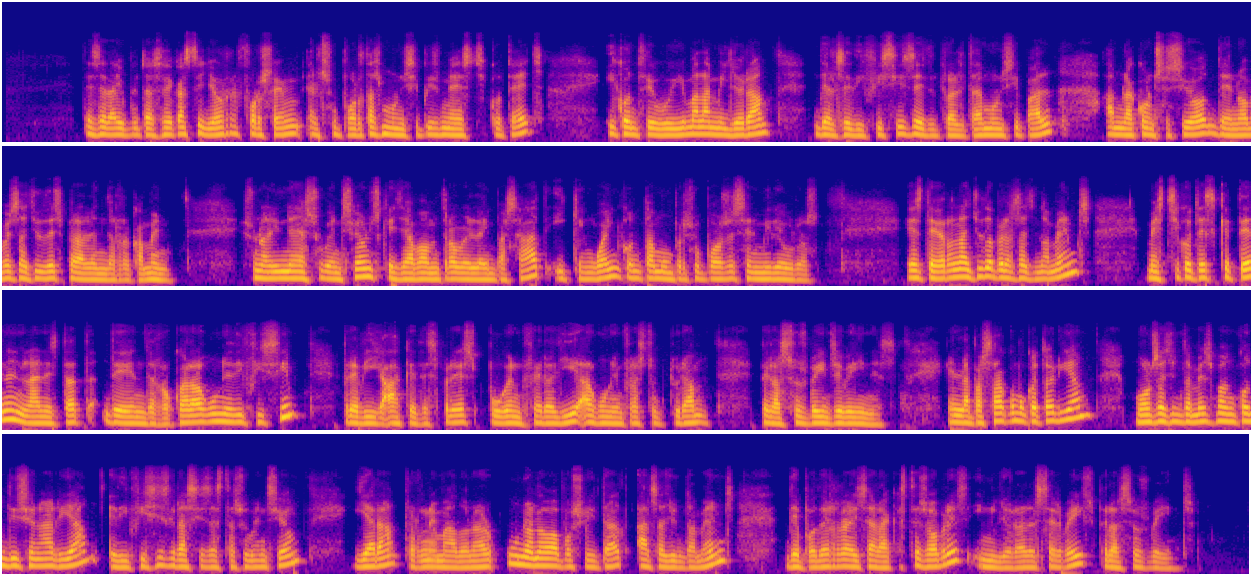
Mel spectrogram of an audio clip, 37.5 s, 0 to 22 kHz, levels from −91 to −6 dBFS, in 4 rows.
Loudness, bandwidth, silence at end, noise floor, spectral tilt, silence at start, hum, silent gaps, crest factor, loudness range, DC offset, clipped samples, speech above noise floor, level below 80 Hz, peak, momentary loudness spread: -20 LUFS; 9.2 kHz; 0.45 s; -66 dBFS; -7 dB/octave; 0.6 s; none; none; 20 dB; 3 LU; under 0.1%; under 0.1%; 46 dB; -58 dBFS; 0 dBFS; 7 LU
